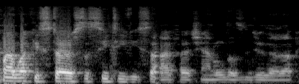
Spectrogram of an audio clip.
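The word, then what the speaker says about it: Syfy: It's still pronounced sci-fi, but it's spelled Sippy.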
